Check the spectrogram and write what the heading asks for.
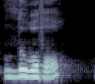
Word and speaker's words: Louisville: I worked in both Lexington and Louisville, which is the correct pronunciation.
